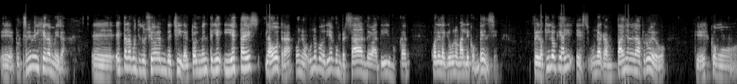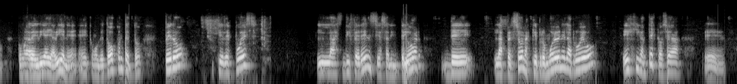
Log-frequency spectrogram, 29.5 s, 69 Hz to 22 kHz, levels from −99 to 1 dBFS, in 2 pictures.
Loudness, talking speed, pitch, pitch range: -21 LUFS, 165 wpm, 165 Hz, 145-205 Hz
